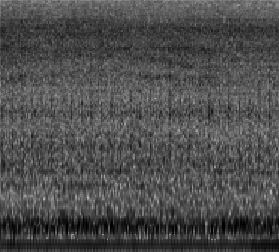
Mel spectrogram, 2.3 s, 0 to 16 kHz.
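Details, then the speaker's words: Mercedes-Benz W124 300CE with turbocharged M103 engine after full refresh (timing chain, tensioners, MLS head gasket, water pump, serpentine belt), lower compression, mixture adjusted: steady idle with faint rapid ticking over low hum; unidentified noise, cause unknown. "then I don't know what it is. If you hear it, maybe let me know in the comments."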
